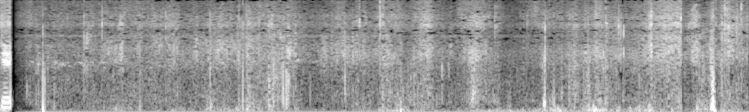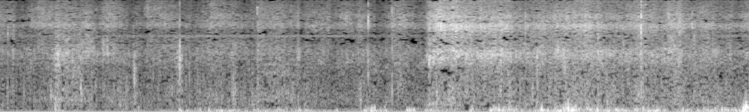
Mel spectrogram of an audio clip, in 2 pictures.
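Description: Leaves and undergrowth rustle and swish close by as someone walks through them.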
